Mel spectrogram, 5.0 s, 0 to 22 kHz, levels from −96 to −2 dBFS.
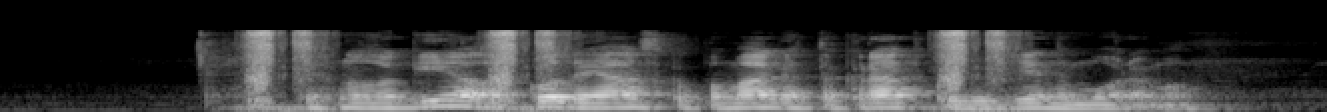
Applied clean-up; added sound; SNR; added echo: none; Writing; 2 dB; reverberation time 0.3 s.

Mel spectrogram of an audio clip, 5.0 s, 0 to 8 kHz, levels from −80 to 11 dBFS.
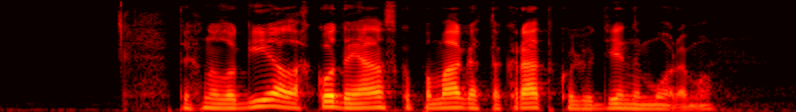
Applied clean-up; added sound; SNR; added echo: none; none; none; none.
